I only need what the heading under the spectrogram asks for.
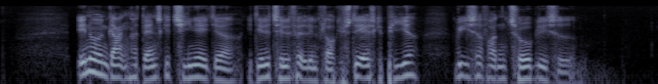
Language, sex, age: Danish, male, 26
